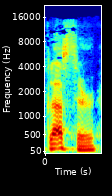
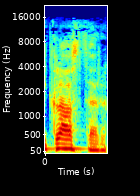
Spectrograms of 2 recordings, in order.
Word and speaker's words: Cluster: Up and Down to jedna z 13 kompozycji wytłoczonych na dwupłytowym albumie City Cluster, choć przyznam Państwu, że wymawiając tytuł chce mi się powiedzieć Cluster, czyli tak jak nazwa niemieckiego zespołu, o którym oczywiście mówi się Cluster, ale jakoś intuicyjnie niemiecka wymowa znacznie bardziej mi tutaj pasuje.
